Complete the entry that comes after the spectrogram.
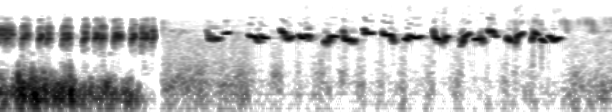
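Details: A White-browed scimitar babbler (Pomatorhinus schisticeps) gives a burst of harsh, rasping chatter, then about fourteen quick, high whistled notes in a fast, lively run, over a low rumble.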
